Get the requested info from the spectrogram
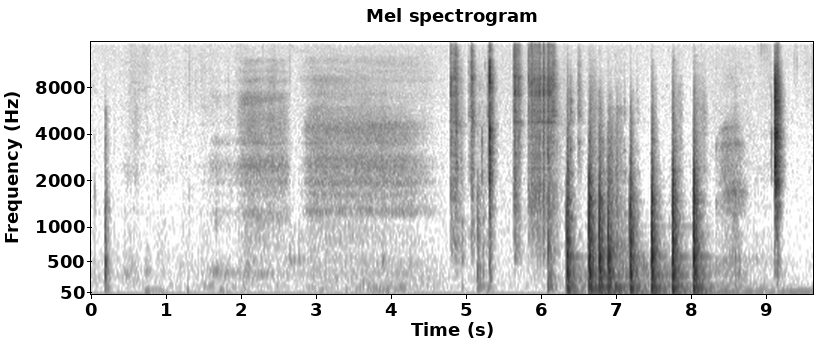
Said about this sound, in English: Oh. There's someone at the door.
